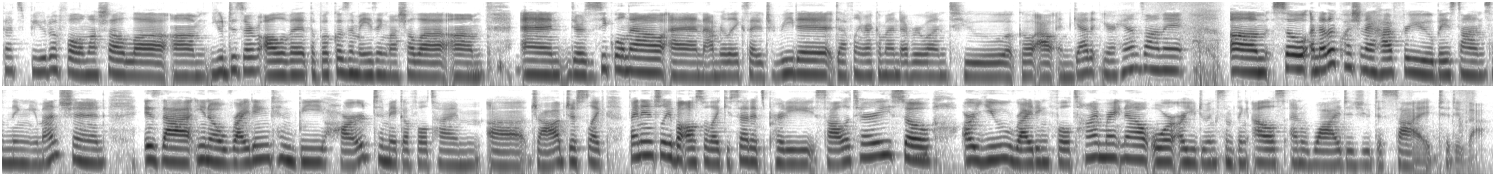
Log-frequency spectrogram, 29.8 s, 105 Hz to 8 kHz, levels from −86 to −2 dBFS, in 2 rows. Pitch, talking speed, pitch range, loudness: 195 Hz, 195 wpm, 180-220 Hz, -26 LUFS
